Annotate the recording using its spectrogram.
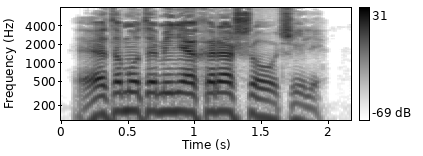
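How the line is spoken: Gloomy reply. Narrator (Russian): мрачно отозвался Джеральд

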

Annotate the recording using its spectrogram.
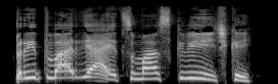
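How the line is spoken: Shouted. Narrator (Russian): крикнул Шурик

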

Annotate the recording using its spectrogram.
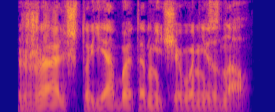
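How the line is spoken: Grumbling. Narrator (Russian): проворчал Железовский

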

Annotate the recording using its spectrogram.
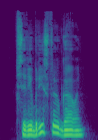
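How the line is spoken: Calm. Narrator (Russian): спокойно ответил Фродо

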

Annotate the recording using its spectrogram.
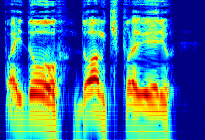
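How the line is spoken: Sighing. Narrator (Russian): Вздохнул и сказав

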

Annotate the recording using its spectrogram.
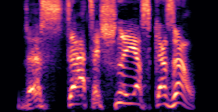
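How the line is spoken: Bark. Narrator (Russian): рявкнул Дули

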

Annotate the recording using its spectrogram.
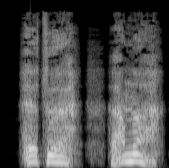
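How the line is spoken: Hoarse muttering to oneself. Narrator (Russian): хрипит он таким тоном, будто разговаривает сам с собой

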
